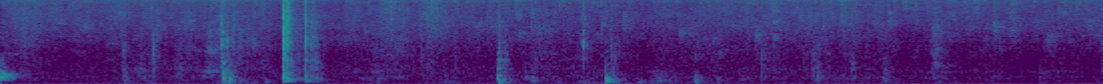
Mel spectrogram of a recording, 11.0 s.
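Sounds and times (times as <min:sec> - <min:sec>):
sharp knocks and clatters: 0:02.2 - 0:03.3.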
